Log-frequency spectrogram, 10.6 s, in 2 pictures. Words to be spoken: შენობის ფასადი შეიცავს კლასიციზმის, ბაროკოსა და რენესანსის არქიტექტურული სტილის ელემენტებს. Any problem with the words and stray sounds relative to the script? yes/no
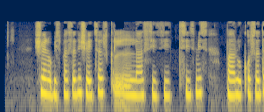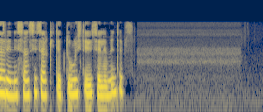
no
